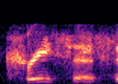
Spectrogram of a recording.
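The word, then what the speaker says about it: krisis (κρίσις): And the word crisis actually comes from a Greek word spelled with a K, probably pronounced krisis. It simply means decision.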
